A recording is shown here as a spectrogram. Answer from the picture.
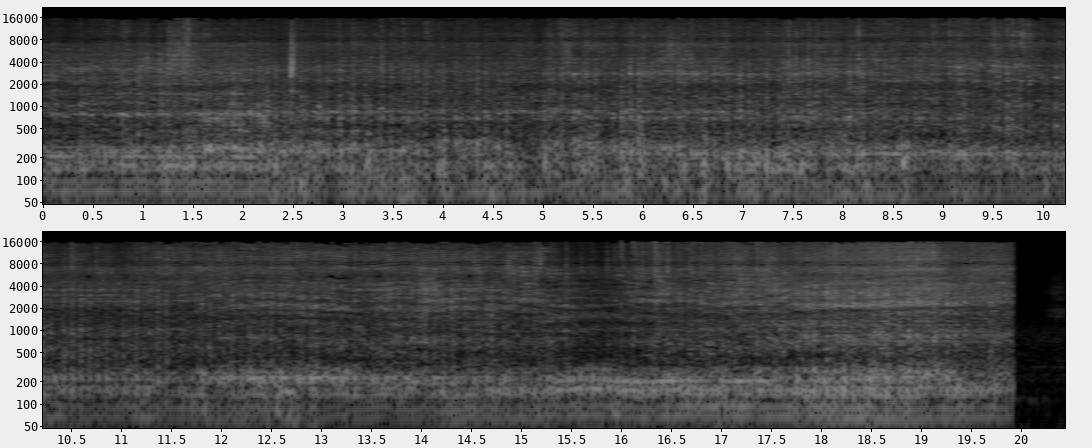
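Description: Engine of a remote-controlled tracked slope mower running steadily under load as it drives through and cuts tall dry weeds, its level rising and falling a little as it works.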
